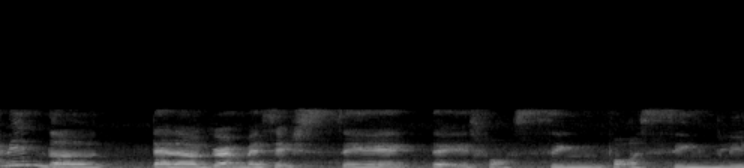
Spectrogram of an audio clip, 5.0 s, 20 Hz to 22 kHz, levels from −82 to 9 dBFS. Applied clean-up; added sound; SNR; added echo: none; none; none; none.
